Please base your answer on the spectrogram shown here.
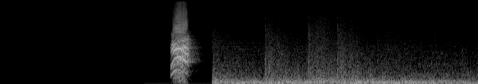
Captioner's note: screams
